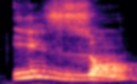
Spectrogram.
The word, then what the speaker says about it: ils ont: This conjugation is on, O-N-T, and it is pronounced altogether with the pronoun ils ont with a Z sound or elles ont.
